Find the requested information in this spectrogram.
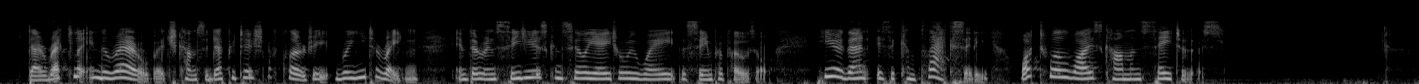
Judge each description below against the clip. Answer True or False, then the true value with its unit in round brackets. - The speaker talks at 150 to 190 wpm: False (135 wpm)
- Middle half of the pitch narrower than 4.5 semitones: True (3.5 semitones)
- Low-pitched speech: False (265 Hz)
